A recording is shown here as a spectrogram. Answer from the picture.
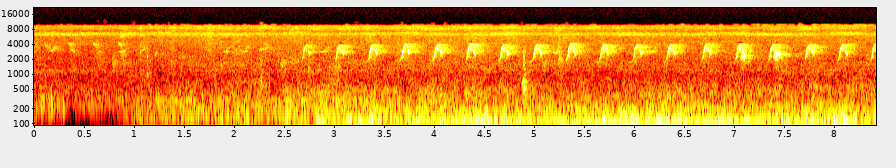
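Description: A bird calling in a fast, even run of short high chirps, about four a second, starting a few seconds in, over a faint low rumble of wind on the microphone.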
